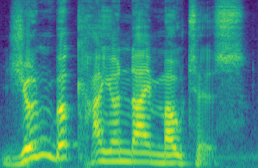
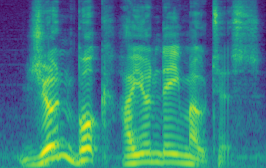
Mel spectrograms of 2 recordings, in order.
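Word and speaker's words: Jeonbuk Hyundai Motors: next that we have June Buckeye and I motors now that's how I would say it before my lesson from Robin but this is how you're supposed to say it June book Hyundai Motor's June book I own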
